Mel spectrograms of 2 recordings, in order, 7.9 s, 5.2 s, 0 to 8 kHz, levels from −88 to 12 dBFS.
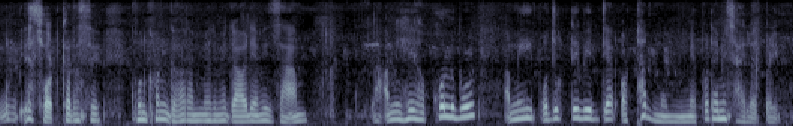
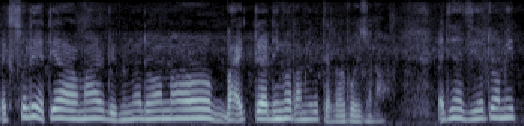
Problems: none marked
